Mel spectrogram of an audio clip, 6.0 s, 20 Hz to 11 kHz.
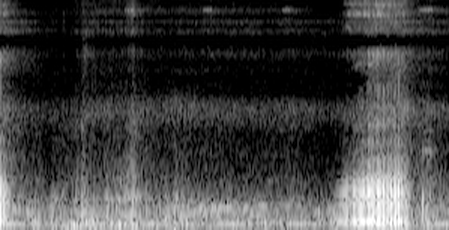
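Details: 25-pound Boston terrier snoring while asleep: noisy rattling breathing ending in one loud, rough snore.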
